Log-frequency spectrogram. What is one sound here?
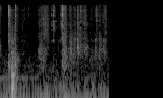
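Scissors snip through synthetic leather.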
